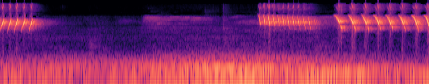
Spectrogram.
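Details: Caged Javan Horsfield's bushlark, a contest bird with a full song repertoire, gives a high buzzy burst, falls quiet, then sings a rapid pulsed trill of sharp notes, with low hum underneath.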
